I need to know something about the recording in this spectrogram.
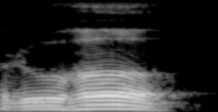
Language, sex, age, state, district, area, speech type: Odia, male, 45-60, Odisha, Jajpur, rural, read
